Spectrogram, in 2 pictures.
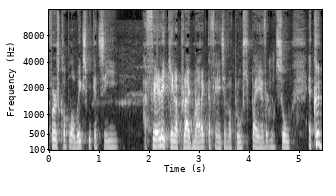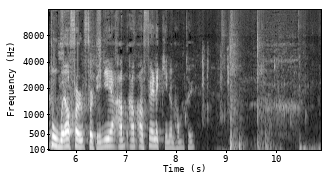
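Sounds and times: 
speech: 0.0s - 9.4s
squeaky creaking chair: 8.5s - 10.8s.

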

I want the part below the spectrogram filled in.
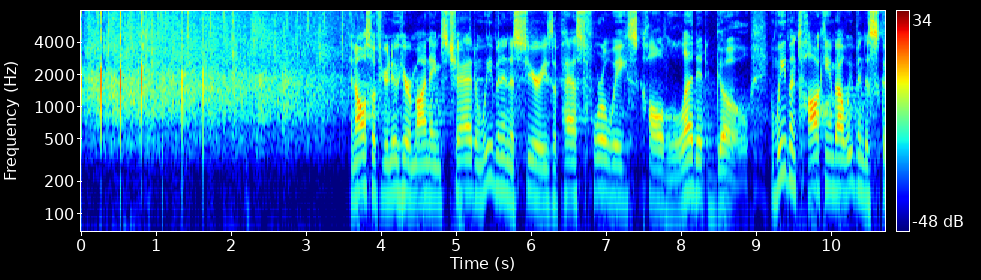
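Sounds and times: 
faint audience applause at a campus gathering: 0.0s - 3.6s
speech: 3.6s - 10.7s.

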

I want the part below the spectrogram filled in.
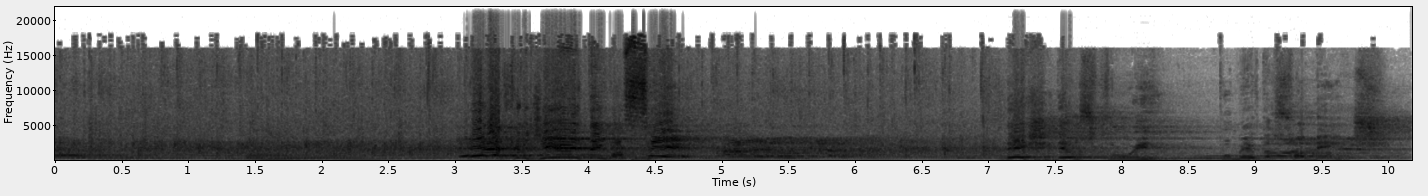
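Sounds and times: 
audience applause: 0.0s - 8.0s
speech: 7.2s - 10.1s.

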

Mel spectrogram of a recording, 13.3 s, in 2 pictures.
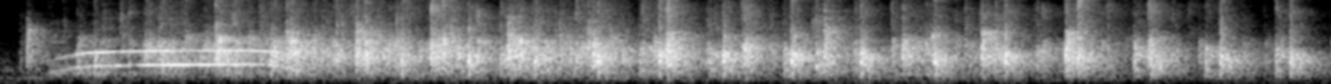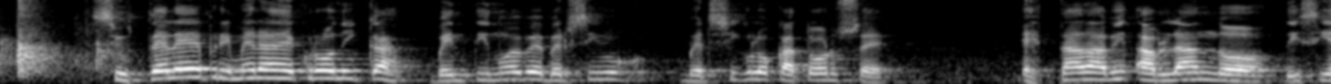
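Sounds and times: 
audience applause: 0.0s - 7.1s
speech: 7.2s - 11.2s, 11.8s - 13.3s.

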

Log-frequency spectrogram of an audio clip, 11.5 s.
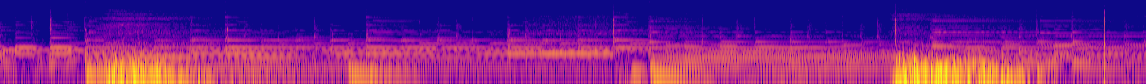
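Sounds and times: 
steady sustained tonal background: 0.0s - 11.4s
slow breaths exhaled through the mouth in a calm breathing exercise: 1.0s - 2.6s, 8.8s - 10.3s.

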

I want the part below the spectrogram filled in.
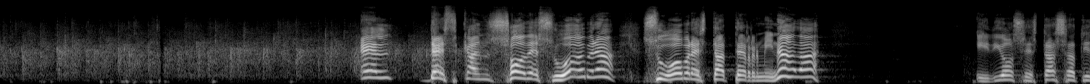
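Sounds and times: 
audience applause: 0.0s - 5.5s
speech: 3.6s - 8.3s, 9.8s - 10.8s.

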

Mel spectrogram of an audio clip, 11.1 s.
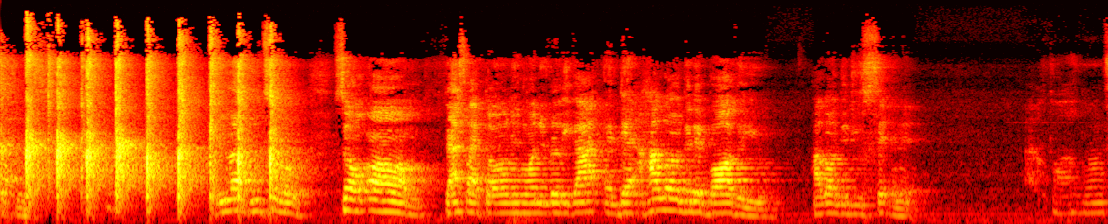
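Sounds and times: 
hands clapping: 0.0s - 3.0s
speech: 2.3s - 9.2s, 10.8s - 11.0s.

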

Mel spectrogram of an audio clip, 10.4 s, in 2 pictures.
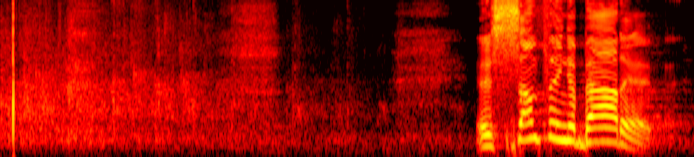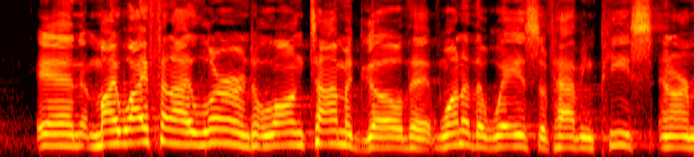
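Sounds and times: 
audience applause: 0.0s - 2.8s
speech: 3.6s - 10.3s.

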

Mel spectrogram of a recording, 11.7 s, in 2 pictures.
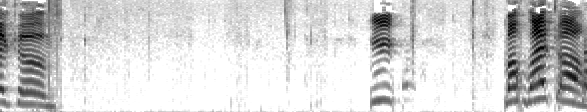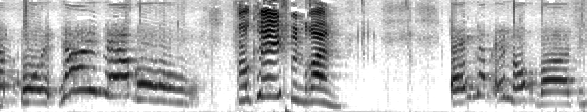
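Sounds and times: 
person eating an apple: 0.8s - 5.0s, 9.3s - 10.4s
speech: 5.1s - 9.4s, 10.4s - 11.7s.

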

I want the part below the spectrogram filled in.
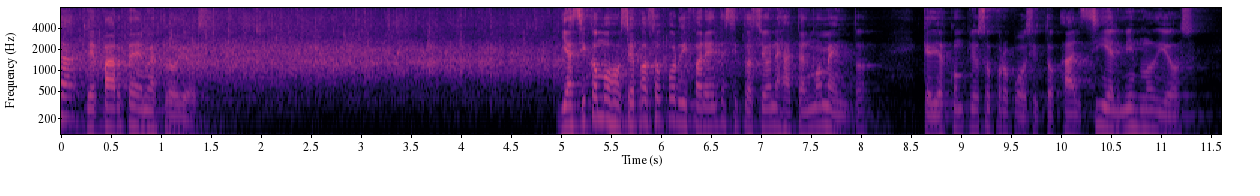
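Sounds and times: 
speech: 0.0s - 1.6s, 5.0s - 11.4s
audience applauding: 0.0s - 7.6s.

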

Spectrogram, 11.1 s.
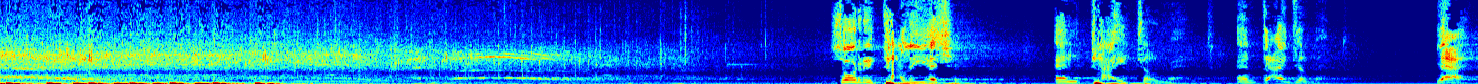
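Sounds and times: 
audience clapping: 0.0s - 6.0s
speech: 6.3s - 10.0s, 10.8s - 11.0s.

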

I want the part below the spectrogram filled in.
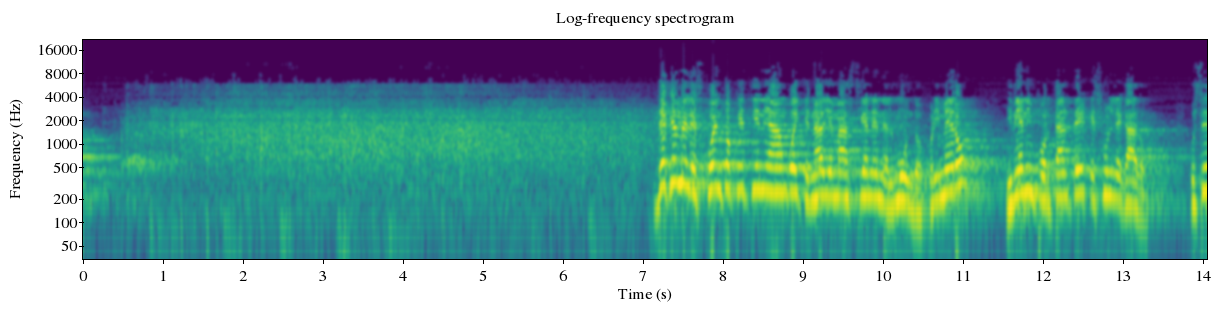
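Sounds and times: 
audience applause: 0.4s - 7.2s
speech: 7.2s - 14.0s.

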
